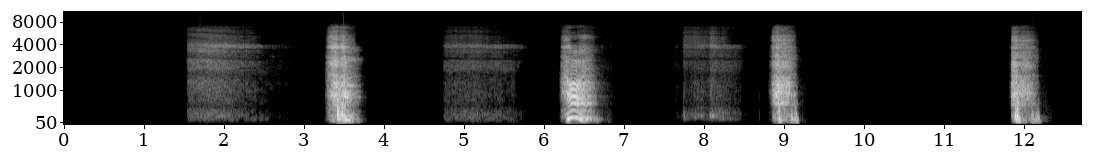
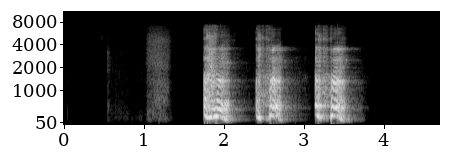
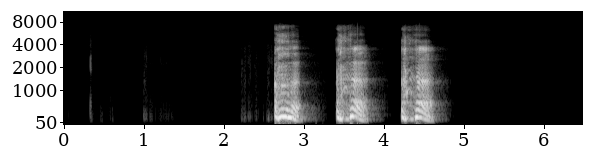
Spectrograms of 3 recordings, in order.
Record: {"exhalation_length": "12.7 s", "exhalation_amplitude": 32767, "exhalation_signal_mean_std_ratio": 0.25, "three_cough_length": "4.7 s", "three_cough_amplitude": 29330, "three_cough_signal_mean_std_ratio": 0.37, "cough_length": "6.5 s", "cough_amplitude": 29895, "cough_signal_mean_std_ratio": 0.32, "survey_phase": "beta (2021-08-13 to 2022-03-07)", "age": "18-44", "gender": "Male", "wearing_mask": "No", "symptom_none": true, "smoker_status": "Never smoked", "respiratory_condition_asthma": false, "respiratory_condition_other": false, "recruitment_source": "REACT", "submission_delay": "1 day", "covid_test_result": "Negative", "covid_test_method": "RT-qPCR", "influenza_a_test_result": "Negative", "influenza_b_test_result": "Negative"}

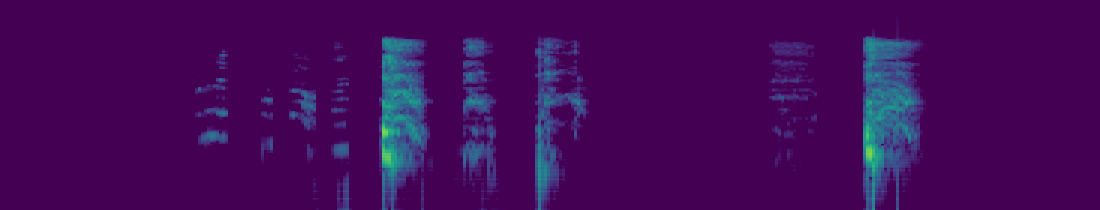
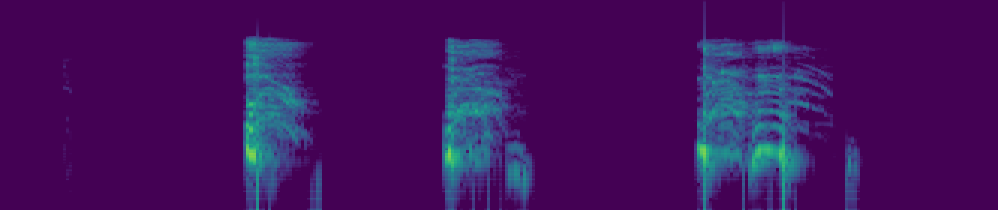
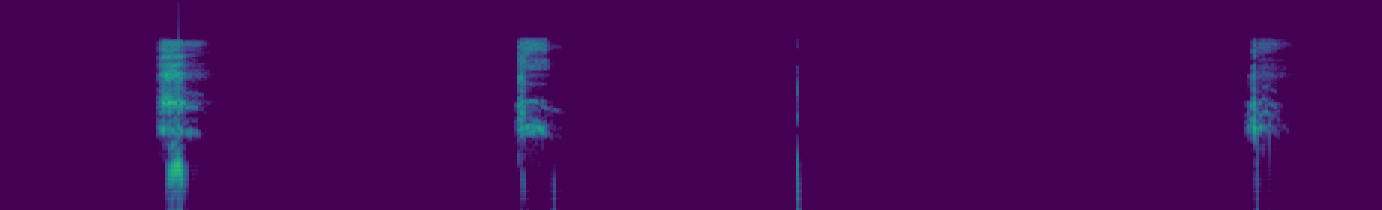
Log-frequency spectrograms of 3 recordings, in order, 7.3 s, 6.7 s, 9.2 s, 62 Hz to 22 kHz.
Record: {"cough_length": "7.3 s", "cough_amplitude": 29418, "cough_signal_mean_std_ratio": 0.19, "three_cough_length": "6.7 s", "three_cough_amplitude": 23933, "three_cough_signal_mean_std_ratio": 0.28, "exhalation_length": "9.2 s", "exhalation_amplitude": 12298, "exhalation_signal_mean_std_ratio": 0.17, "survey_phase": "beta (2021-08-13 to 2022-03-07)", "age": "45-64", "gender": "Male", "wearing_mask": "No", "symptom_shortness_of_breath": true, "symptom_sore_throat": true, "symptom_fatigue": true, "symptom_headache": true, "symptom_onset": "12 days", "smoker_status": "Ex-smoker", "respiratory_condition_asthma": false, "respiratory_condition_other": false, "recruitment_source": "REACT", "submission_delay": "6 days", "covid_test_result": "Negative", "covid_test_method": "RT-qPCR"}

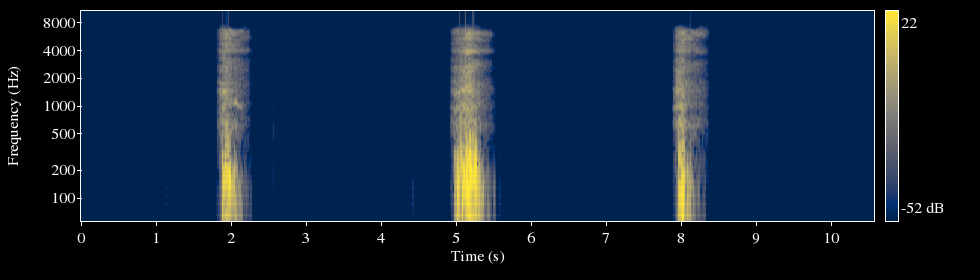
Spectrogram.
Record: {"exhalation_length": "10.6 s", "exhalation_amplitude": 25775, "exhalation_signal_mean_std_ratio": 0.19, "survey_phase": "beta (2021-08-13 to 2022-03-07)", "age": "45-64", "gender": "Female", "wearing_mask": "No", "symptom_none": true, "symptom_onset": "4 days", "smoker_status": "Never smoked", "respiratory_condition_asthma": false, "respiratory_condition_other": false, "recruitment_source": "REACT", "submission_delay": "0 days", "covid_test_result": "Negative", "covid_test_method": "RT-qPCR", "influenza_a_test_result": "Negative", "influenza_b_test_result": "Negative"}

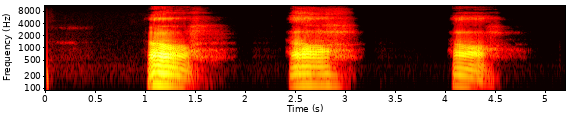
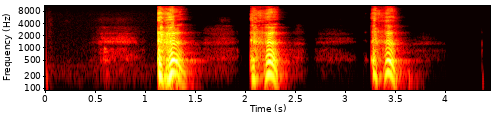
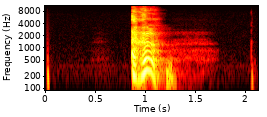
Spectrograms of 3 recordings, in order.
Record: {"exhalation_length": "5.2 s", "exhalation_amplitude": 24212, "exhalation_signal_mean_std_ratio": 0.3, "three_cough_length": "4.5 s", "three_cough_amplitude": 32767, "three_cough_signal_mean_std_ratio": 0.24, "cough_length": "2.1 s", "cough_amplitude": 32735, "cough_signal_mean_std_ratio": 0.26, "survey_phase": "beta (2021-08-13 to 2022-03-07)", "age": "65+", "gender": "Male", "wearing_mask": "No", "symptom_runny_or_blocked_nose": true, "smoker_status": "Ex-smoker", "respiratory_condition_asthma": false, "respiratory_condition_other": true, "recruitment_source": "REACT", "submission_delay": "2 days", "covid_test_result": "Negative", "covid_test_method": "RT-qPCR", "influenza_a_test_result": "Negative", "influenza_b_test_result": "Negative"}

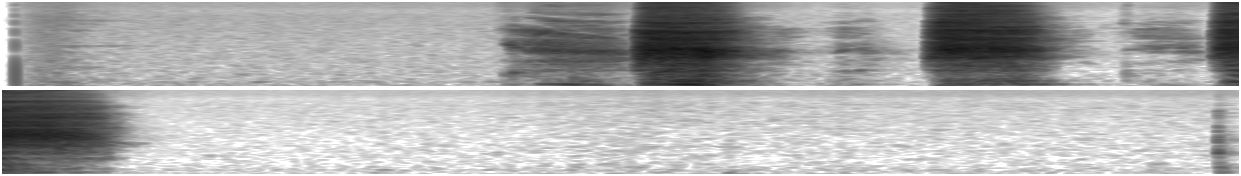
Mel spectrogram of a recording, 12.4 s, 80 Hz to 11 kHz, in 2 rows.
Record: {"exhalation_length": "12.4 s", "exhalation_amplitude": 32768, "exhalation_signal_mean_std_ratio": 0.29, "survey_phase": "beta (2021-08-13 to 2022-03-07)", "age": "45-64", "gender": "Female", "wearing_mask": "No", "symptom_cough_any": true, "symptom_runny_or_blocked_nose": true, "symptom_onset": "3 days", "smoker_status": "Current smoker (1 to 10 cigarettes per day)", "respiratory_condition_asthma": false, "respiratory_condition_other": false, "recruitment_source": "REACT", "submission_delay": "13 days", "covid_test_result": "Negative", "covid_test_method": "RT-qPCR"}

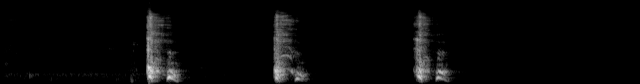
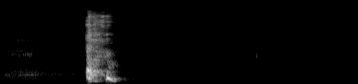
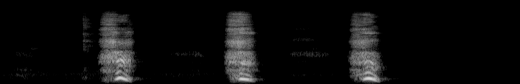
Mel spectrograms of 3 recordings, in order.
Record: {"three_cough_length": "6.4 s", "three_cough_amplitude": 32768, "three_cough_signal_mean_std_ratio": 0.21, "cough_length": "3.6 s", "cough_amplitude": 31504, "cough_signal_mean_std_ratio": 0.18, "exhalation_length": "5.2 s", "exhalation_amplitude": 17207, "exhalation_signal_mean_std_ratio": 0.29, "survey_phase": "beta (2021-08-13 to 2022-03-07)", "age": "45-64", "gender": "Female", "wearing_mask": "No", "symptom_none": true, "smoker_status": "Never smoked", "respiratory_condition_asthma": false, "respiratory_condition_other": false, "recruitment_source": "REACT", "submission_delay": "3 days", "covid_test_result": "Negative", "covid_test_method": "RT-qPCR", "influenza_a_test_result": "Negative", "influenza_b_test_result": "Negative"}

